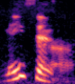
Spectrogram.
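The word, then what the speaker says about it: Maison: Kung i-pronounce mo parang M-E-Y-S-E-N. M-E-Y-S-E-N. Mason.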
